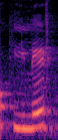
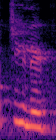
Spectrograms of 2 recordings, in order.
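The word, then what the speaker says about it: chelate: कुछ लोग उसको कीलेट प्रोनाउंस करते हैं, कुछ लोग उसको चिलेट प्रोनाउंस करते हैं।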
